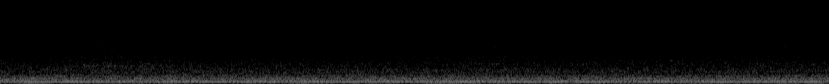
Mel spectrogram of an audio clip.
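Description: Steady low mechanical hum with a soft hiss, unchanging throughout: the background drone of air-moving equipment such as running fans.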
